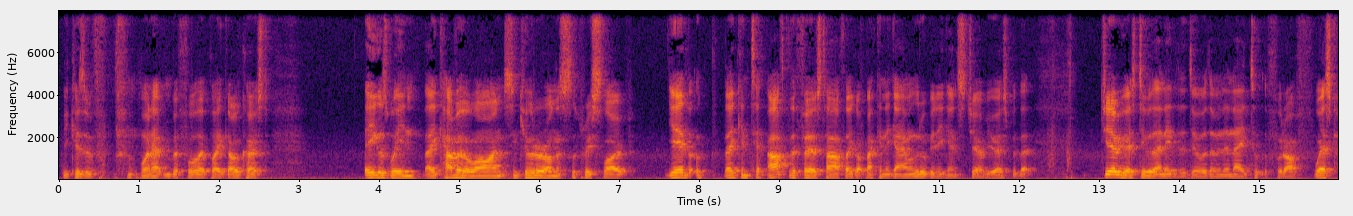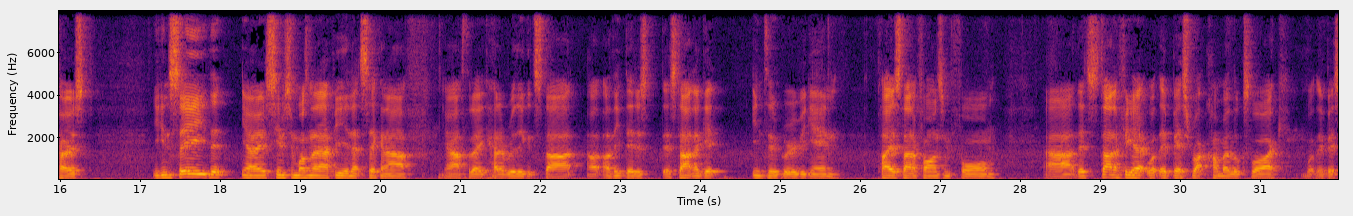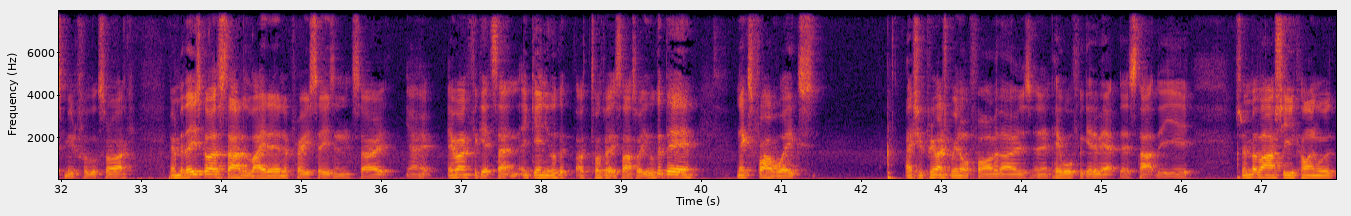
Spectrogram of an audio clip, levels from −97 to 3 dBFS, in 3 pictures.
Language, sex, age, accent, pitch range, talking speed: English, male, 20-39, Australian, 90-110 Hz, 220 wpm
